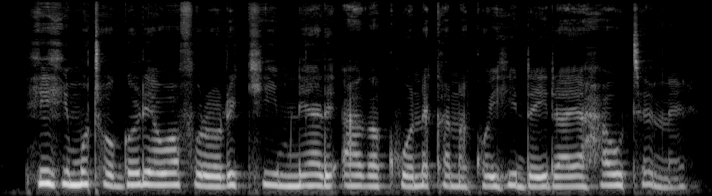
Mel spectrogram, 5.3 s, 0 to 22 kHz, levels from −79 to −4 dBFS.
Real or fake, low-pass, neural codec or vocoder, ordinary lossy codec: real; none; none; none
